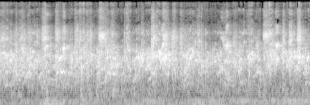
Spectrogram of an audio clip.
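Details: Colorful pet budgerigars chattering as a group: dense, continuous high chirps and squawks overlapping throughout, with brief brighter whistled notes poking out of the steady busy din.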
